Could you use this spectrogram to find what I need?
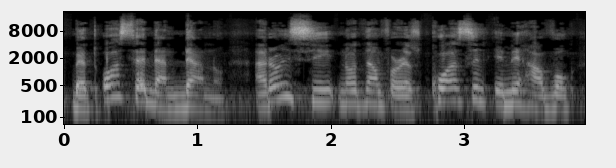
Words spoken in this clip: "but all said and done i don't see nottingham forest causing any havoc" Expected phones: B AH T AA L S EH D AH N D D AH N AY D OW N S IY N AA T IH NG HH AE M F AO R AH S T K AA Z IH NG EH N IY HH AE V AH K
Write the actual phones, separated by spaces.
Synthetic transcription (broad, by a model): B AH T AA S EH D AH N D D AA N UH D OW N S IY N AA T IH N F AO R AH S T K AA S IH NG EH N IY HH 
